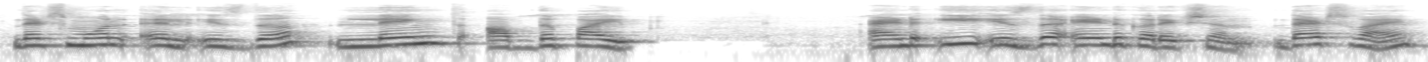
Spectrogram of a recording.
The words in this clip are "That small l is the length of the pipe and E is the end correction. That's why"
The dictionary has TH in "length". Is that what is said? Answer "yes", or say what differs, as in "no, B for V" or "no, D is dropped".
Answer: no, T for TH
